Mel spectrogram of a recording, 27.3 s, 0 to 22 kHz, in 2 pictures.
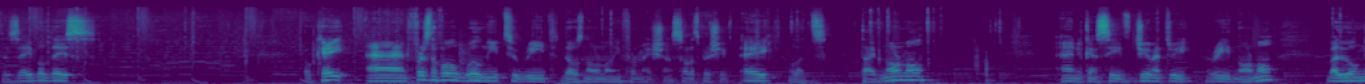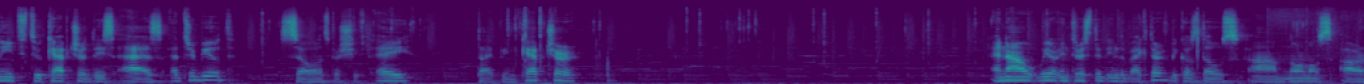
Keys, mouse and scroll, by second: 0.0 click, 0.6-2.1 drag, 3.6-4.0 scroll down 2, 4.0 middle click, 5.9 click, 6.5 shift+a, 13.8-16.2 drag, 16.7 shift+a, 22.3 click, 23.3 click, 26.6-27.2 drag.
